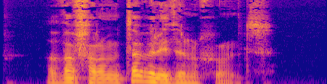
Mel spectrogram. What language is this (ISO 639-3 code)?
kab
